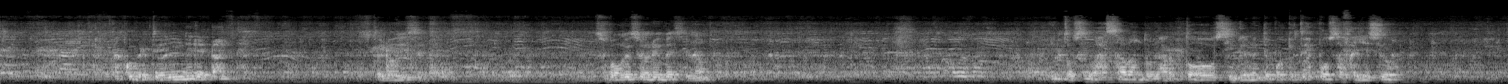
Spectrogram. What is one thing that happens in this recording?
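Two men talk calmly, heard through a loudspeaker.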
